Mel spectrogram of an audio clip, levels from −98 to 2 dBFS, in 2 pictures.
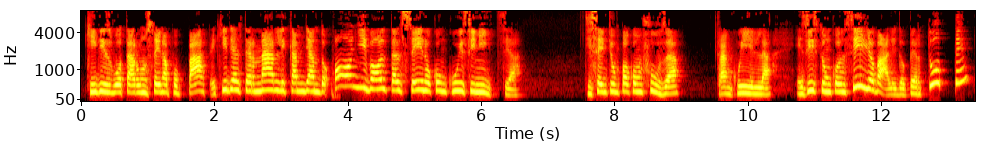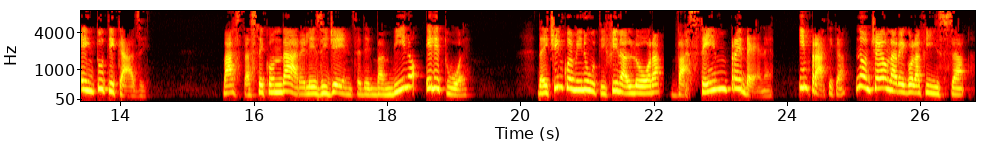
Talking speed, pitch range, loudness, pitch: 135 wpm, 175-260 Hz, -20 LUFS, 220 Hz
